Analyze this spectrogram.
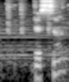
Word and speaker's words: SONM: All right, so that was for the ICO, and it's actually pronounced SONM, as we just heard.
